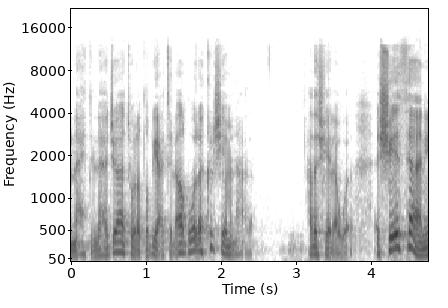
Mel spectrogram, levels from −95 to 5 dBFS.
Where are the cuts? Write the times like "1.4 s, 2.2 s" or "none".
none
